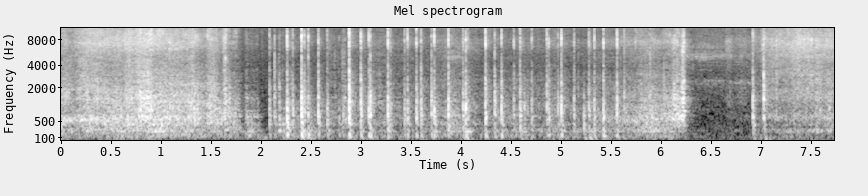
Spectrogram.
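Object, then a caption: Flat cardboard box. Long nails scratch across the top of a long, flat, printed cardboard box, making a steady papery rasp for about two seconds. Quick, dry taps on the hollow box follow and continue until near the end, when the sound drops to near silence broken by a couple of final taps.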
